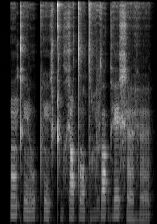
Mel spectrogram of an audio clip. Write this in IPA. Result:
õ˦ kʰĩ˨ ɾu˦pʰĩ˨x ʈʰo̤˦xi˦tˤĩ˦˨ tˤæ̤˦vɾɒ˦ɡʱe˦ xæ̃˨ɦæ̃˨

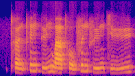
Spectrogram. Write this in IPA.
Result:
t̪ʰœː˨˩nt̪ʰɪ˥ŋ kyː˨˥nwaː˨t̪ʰo˨˩w fɪ˥ŋfyː˨˧ŋt͡syː˨˥

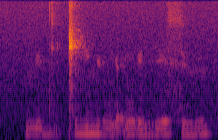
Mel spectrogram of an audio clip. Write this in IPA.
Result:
lʲɨdʲɛ̰ǁi lʲɯŋɛ̰ ŋerʲe sɨ

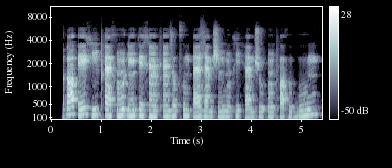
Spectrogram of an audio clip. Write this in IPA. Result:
ɗɒ ʔe xipʰæ xõ ɗẽke xæ̃pʼæ̃zokʰum ʔæzæm ʃĩvũxi hæmʃu ʔõpʰɒxu bum

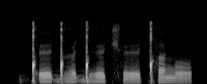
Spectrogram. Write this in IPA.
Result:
ǃʼɛː˦ɡ͡ǃɐː˦ ɡ͡ǃɛː˦ t͡ʃʰɛː˨˦ǃʰa˦ ŋɔ˧˩

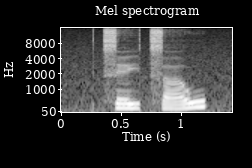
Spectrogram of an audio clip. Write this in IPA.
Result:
t͡se˨jt͡sɐ˨˥w

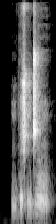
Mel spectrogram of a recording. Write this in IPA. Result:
mbuʂnd͡ʒõ

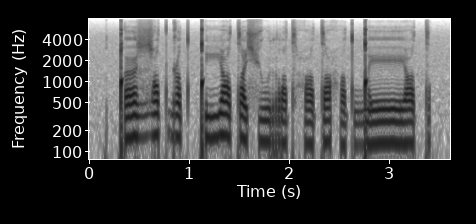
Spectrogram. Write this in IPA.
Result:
ǃɐ ɮɪtˤɡʲutˤ ǃiːtˤu ɕurɒtˤhɒ tˤɐhatˤ ŋ͡ǃeːtˤ

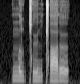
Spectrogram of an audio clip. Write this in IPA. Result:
nɔʎǀyn ǁaɾø

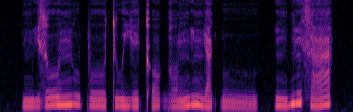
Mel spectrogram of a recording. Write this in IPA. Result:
mi˨zoː˦ ɲu˦˨poː˨ tu˨je˨kʼɔ˨ ɡɔ˨ŋi˦ ɲa˨k͡puː˨ | ĩ˨ɡ͡bĩ˦sa˨˦

